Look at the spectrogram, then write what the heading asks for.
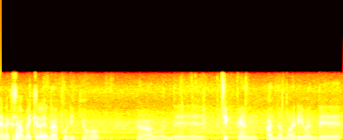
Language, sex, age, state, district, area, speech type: Tamil, male, 18-30, Tamil Nadu, Sivaganga, rural, spontaneous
